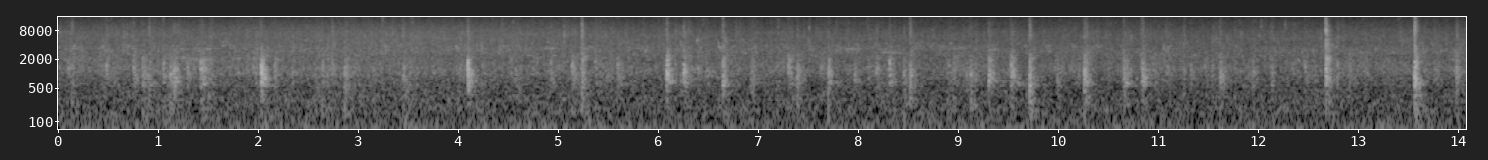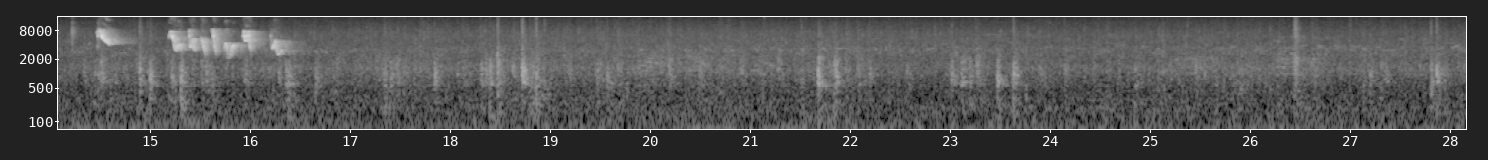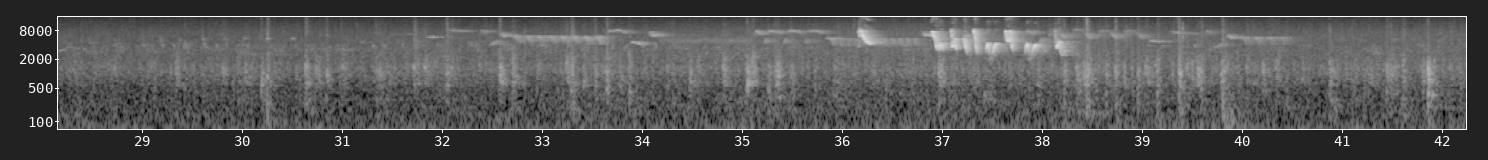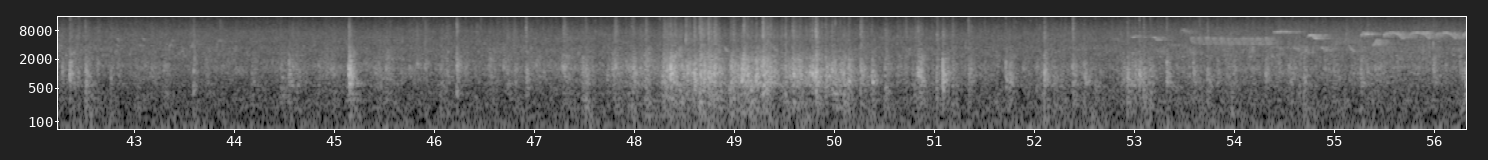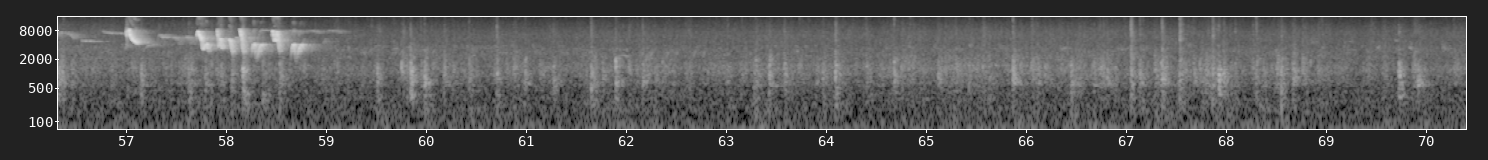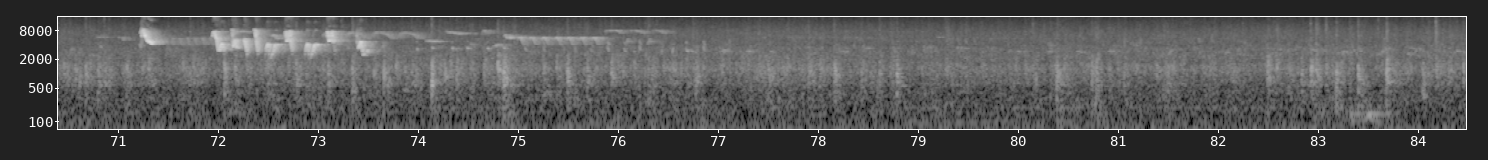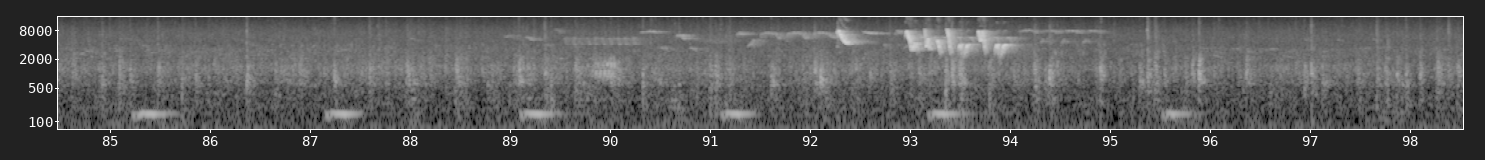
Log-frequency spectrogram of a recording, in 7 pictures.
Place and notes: Meare, UK - Rain ... on reed beds ... bird hide ... and a cetti's warbler ...
Cetti's warbler in the rain ... rain falling on an open sided bird hide in front of a reed bed ... bird calls and song from ... Cetti's warbler ... Canada geese ... wren ... reed warbler ... little grebe ... coot ... crow ... bittern ... cuckoo ... greylag geese ... open lavalier mics clipped to a sandwich box ... lots of background noise ...
South West England, England, UK, 15 May 2017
